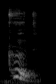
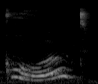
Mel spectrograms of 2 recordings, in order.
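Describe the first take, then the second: First: The L sound is silent in the word. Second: The L sound is pronounced in the word. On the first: The speaker calls it right. "the L is silent" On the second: The speaker calls it wrong. "No, that is a wrong pronunciation"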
